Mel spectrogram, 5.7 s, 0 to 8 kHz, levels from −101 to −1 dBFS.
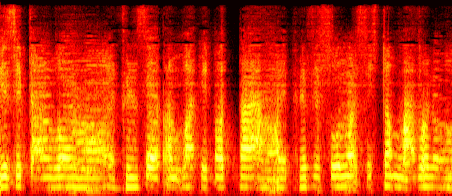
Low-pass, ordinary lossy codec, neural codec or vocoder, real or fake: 7.2 kHz; AAC, 32 kbps; codec, 44.1 kHz, 0.9 kbps, DAC; fake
